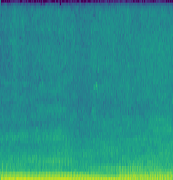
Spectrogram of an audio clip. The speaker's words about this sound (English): Excuse me, there's a motorbike.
